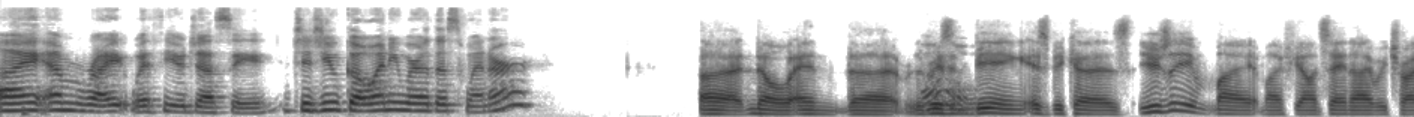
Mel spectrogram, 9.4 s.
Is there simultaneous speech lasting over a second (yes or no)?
no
